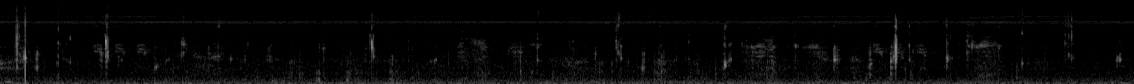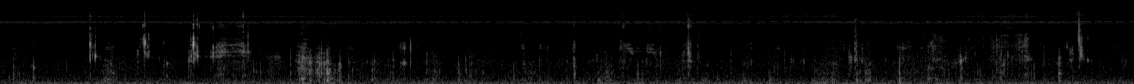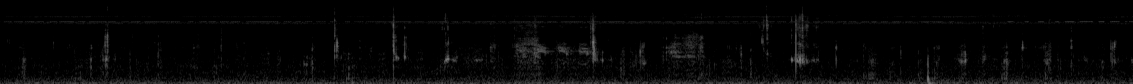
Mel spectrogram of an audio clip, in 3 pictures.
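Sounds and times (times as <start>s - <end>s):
mouth clicks: 0.0s - 14.6s, 25.7s - 31.4s
person chewing food: 0.0s - 34.0s.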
